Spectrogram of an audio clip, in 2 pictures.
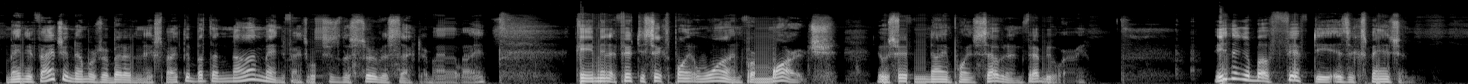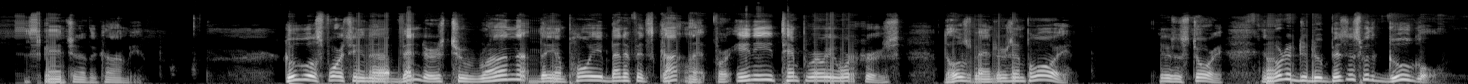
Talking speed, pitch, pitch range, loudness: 135 wpm, 140 Hz, 115-170 Hz, -18 LUFS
